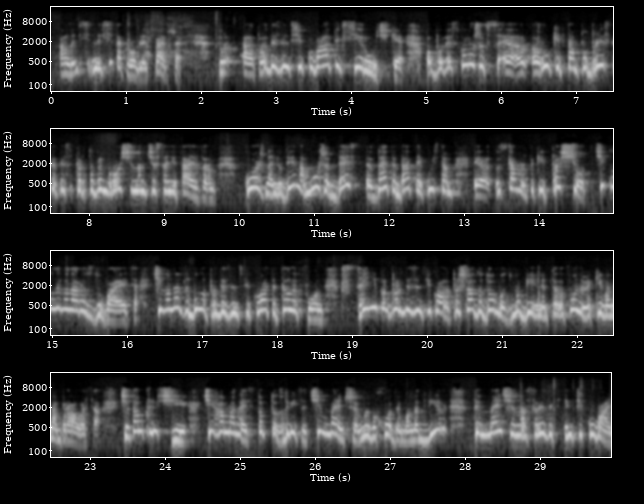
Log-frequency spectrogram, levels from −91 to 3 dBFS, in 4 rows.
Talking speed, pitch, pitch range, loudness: 145 wpm, 325 Hz, 280-370 Hz, -22 LUFS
